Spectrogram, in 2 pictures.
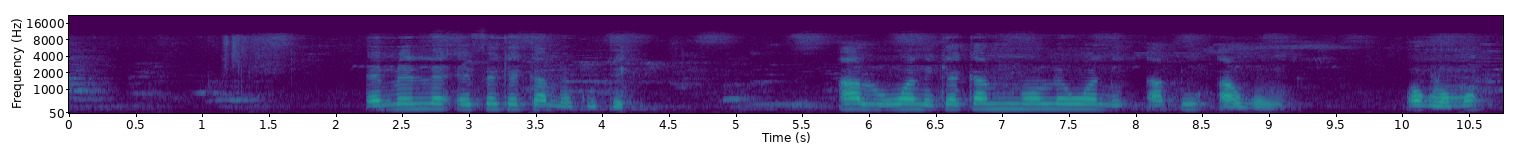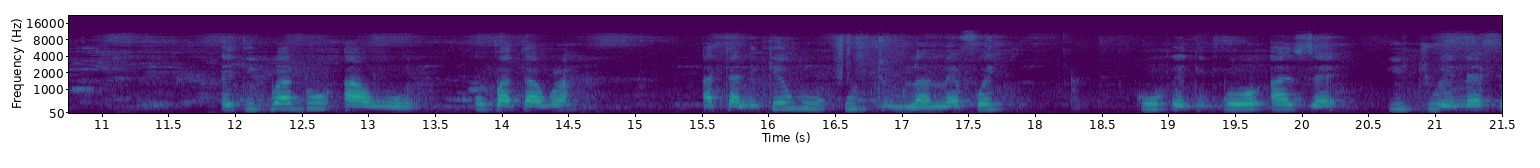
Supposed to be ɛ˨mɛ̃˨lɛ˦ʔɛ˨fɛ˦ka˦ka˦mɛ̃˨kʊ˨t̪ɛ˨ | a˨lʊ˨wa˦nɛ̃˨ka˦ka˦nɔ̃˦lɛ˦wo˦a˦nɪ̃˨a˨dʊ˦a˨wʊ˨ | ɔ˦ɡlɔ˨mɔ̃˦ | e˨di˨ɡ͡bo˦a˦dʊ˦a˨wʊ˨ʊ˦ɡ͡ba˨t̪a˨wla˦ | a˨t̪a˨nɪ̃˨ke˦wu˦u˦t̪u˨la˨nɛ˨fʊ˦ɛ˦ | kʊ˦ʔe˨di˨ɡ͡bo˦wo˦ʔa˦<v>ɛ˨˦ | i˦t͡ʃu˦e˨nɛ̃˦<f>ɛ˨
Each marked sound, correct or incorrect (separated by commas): incorrect, correct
